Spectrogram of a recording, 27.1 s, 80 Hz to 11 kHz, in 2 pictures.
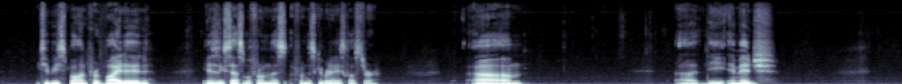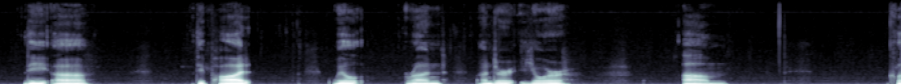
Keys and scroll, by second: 0.4-2.3 typing, 2.5 ctrl+[, 2.6 ctrl+j, 4.4-21.5 typing, 8.2 ctrl+[, 26.3-27.0 typing.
